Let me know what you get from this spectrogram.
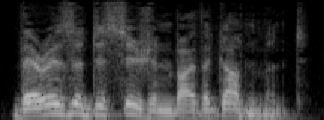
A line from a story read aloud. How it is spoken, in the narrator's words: he replied very dryly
